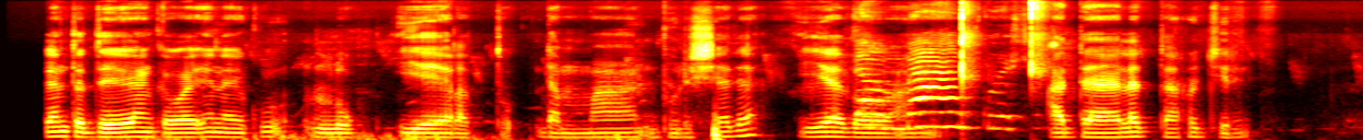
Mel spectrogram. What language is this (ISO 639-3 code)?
som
